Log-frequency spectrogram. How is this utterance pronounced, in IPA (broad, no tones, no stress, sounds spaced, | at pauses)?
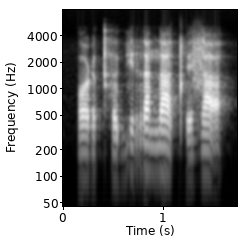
ɔ ɽ ə kʰ ə bʲ e r a n a tʼ e z a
